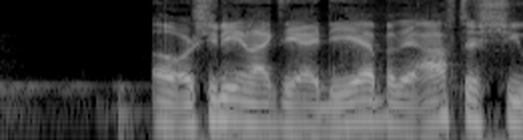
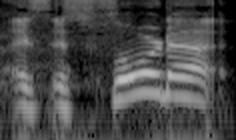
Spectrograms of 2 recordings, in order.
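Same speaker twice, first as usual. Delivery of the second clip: excited; 11 semitones higher, 5 dB louder than usual. Real, not acted. Mock excited guess.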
